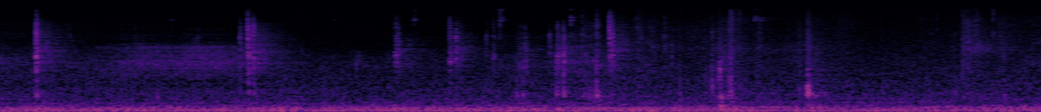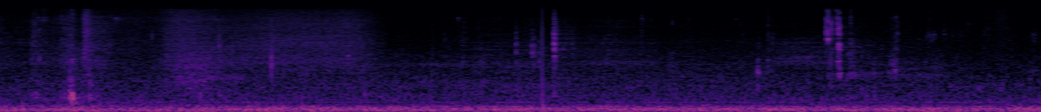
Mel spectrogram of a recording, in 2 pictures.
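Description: A dog eating dry kibble from a ceramic bowl: irregular crunching, with kibble clicking against the bowl.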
